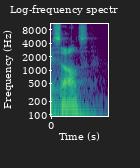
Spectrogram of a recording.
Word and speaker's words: Saltz: Yeah, last name rhymes with Maltz. Mm-hmm. Actually, it's Jerry Saltz.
